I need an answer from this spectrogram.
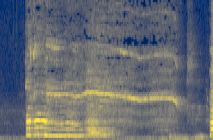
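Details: Weimaraner dog wanting the ball, a long drawn-out vocal whine-howl lasting about three seconds, starting lower and wavering, then holding a steady high tone before fading, in a quiet indoor room.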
